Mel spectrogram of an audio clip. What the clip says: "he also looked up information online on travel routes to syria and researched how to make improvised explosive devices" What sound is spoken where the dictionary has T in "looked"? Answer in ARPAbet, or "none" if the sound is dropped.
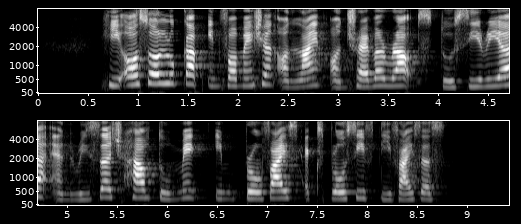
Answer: none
